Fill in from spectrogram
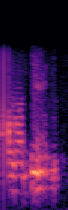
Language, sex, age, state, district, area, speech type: Bengali, female, 45-60, West Bengal, Purba Medinipur, rural, conversation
